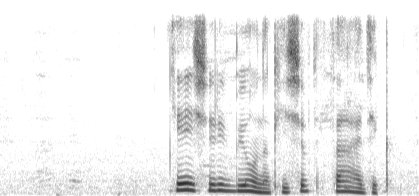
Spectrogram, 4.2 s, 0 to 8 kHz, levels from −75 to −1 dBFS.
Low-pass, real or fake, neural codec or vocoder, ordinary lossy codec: 7.2 kHz; real; none; none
